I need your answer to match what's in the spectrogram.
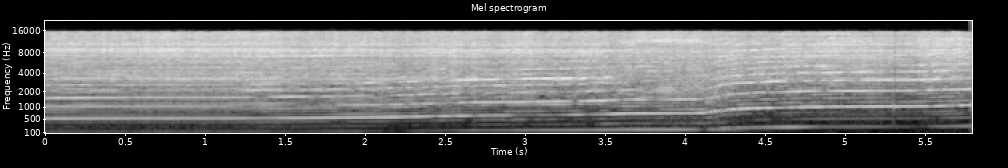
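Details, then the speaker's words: Low-cost Power-Fist pneumatic air die grinder (vane motor), regulator at 100 PSI, about 70 PSI at the inlet: whine climbs on spin-up, then jumps and warbles at one speed before settling higher; speed-wobble resonance. "he you can hear it coming up to speed there's a there's a real spot where the harmonics kicking and it it it's a speed wobble there"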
